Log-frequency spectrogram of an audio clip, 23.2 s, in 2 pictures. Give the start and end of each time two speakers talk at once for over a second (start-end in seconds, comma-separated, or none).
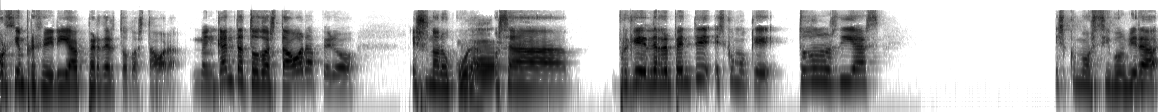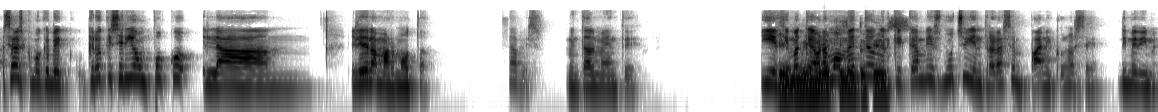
19.2-20.7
